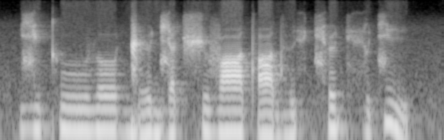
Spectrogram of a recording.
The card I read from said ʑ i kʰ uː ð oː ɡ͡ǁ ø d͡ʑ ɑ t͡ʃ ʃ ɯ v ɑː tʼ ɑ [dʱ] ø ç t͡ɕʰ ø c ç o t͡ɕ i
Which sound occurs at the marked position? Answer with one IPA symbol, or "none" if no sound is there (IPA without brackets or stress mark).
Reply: dʱ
